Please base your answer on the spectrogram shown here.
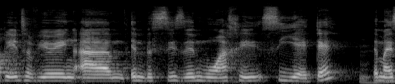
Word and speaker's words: Moagi Seete: But the only male I'll be interviewing in the season, Moagi Seete.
